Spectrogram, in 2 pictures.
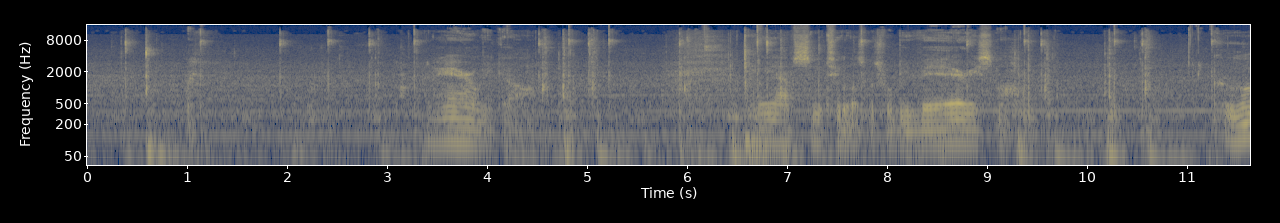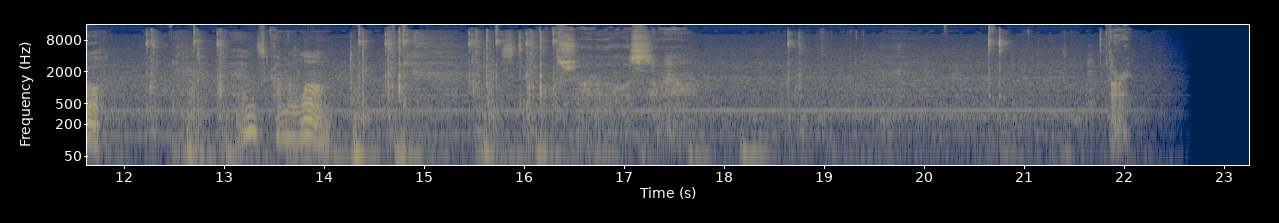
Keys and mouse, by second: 0.3-0.8 drag, 0.6 a, 3.8 middle click, 4.2-6.5 middle drag, 6.5 ctrl+s, 11.4-11.9 middle drag, 15.0-17.0 middle drag, 17.6 middle click, 20.6 click.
